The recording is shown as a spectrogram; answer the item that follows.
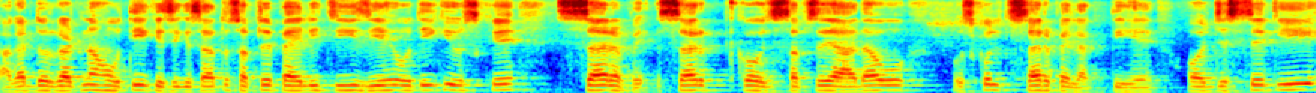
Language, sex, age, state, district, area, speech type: Hindi, male, 18-30, Madhya Pradesh, Jabalpur, urban, spontaneous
